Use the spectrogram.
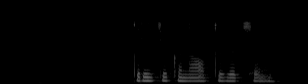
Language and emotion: Russian, neutral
